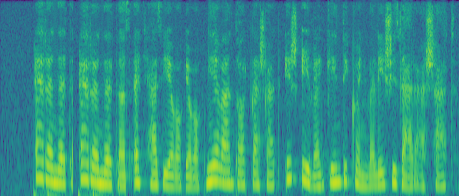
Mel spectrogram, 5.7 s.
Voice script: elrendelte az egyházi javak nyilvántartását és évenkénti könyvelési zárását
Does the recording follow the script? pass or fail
fail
